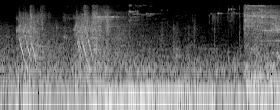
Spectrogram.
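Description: Toy bricks burst apart with a scattering clatter.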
